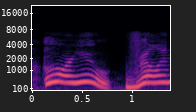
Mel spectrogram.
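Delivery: high-pitched, startled demand; acted alarm, voice shooting up; alarmed challenge. Teachers challenge a stranger, acted.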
